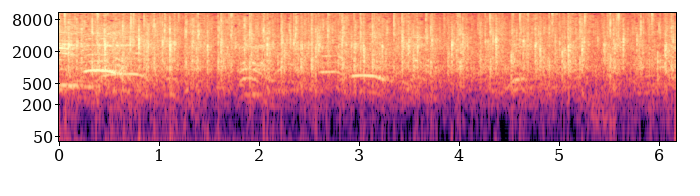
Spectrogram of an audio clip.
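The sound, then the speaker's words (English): A crowd claps steadily in a dense, continuous patter of applause lasting several seconds, with faint cheering voices rising above it and no clear speech. “Somebody clap your hands and engage him right now.”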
